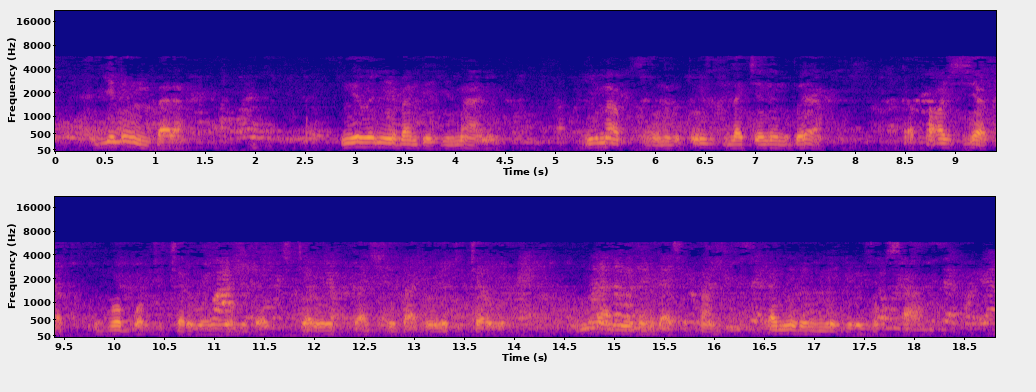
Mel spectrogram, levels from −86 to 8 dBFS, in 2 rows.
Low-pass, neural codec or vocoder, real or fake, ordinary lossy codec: 7.2 kHz; vocoder, 44.1 kHz, 128 mel bands, Pupu-Vocoder; fake; MP3, 24 kbps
